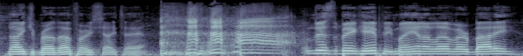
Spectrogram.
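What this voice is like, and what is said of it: Strong, hard-to-understand regional accent. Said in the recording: “it's hard to understand your accent, by God”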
